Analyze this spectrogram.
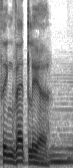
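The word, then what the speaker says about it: Þingvellir: The road leads us first to Thingvella, pronounced Thing Vetlia.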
